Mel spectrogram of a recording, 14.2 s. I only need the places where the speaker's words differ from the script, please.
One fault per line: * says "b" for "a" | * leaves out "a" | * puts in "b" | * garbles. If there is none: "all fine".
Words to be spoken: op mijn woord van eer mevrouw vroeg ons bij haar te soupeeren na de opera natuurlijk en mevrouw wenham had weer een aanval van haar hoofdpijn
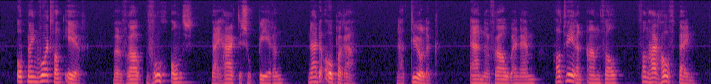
all fine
